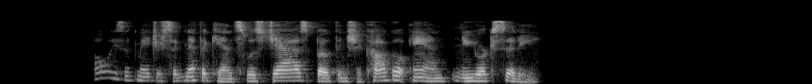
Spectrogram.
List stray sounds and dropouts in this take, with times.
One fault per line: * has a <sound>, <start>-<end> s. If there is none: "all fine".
all fine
